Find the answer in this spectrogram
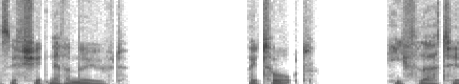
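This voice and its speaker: At a fairly slow pace, a man speaks in a fairly low, dark, mellow voice that is somewhat breathy, with a dry, close sound and no echo. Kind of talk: spoken-word folk horror storytelling, bedtime story. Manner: measured, storytelling narration.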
